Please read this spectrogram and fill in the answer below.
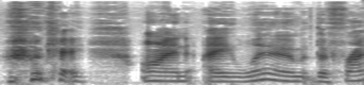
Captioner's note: laughs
